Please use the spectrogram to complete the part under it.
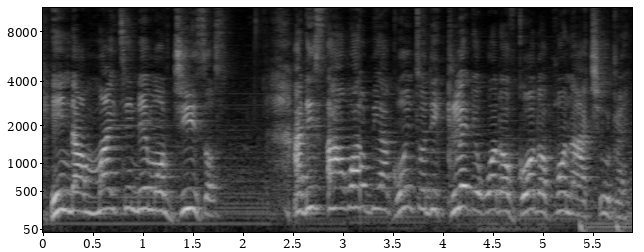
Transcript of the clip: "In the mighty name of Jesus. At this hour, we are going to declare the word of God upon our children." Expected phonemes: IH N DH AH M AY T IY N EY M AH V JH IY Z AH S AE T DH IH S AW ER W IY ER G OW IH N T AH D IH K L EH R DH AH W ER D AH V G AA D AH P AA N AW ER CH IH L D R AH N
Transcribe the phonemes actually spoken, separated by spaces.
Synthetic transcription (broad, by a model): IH N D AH M AY T IY N EY M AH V JH IY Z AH S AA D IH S AW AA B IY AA G OW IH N T AH D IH K L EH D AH W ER D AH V G AA D AH P AA N AW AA CH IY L D R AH N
